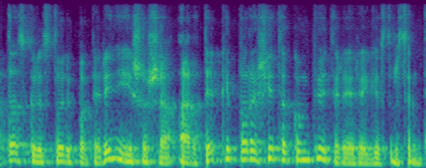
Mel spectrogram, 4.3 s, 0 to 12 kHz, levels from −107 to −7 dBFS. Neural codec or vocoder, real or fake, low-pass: none; real; 10.8 kHz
